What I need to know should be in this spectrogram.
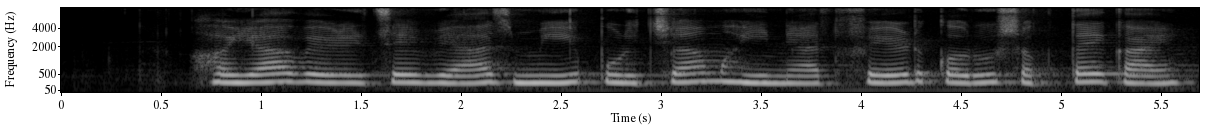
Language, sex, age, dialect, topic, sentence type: Marathi, female, 18-24, Southern Konkan, banking, question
